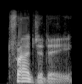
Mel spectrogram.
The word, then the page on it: tragedy: British English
